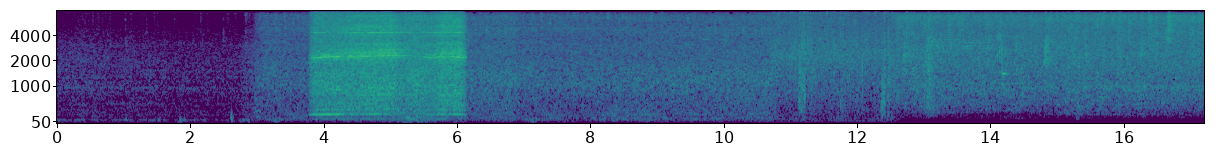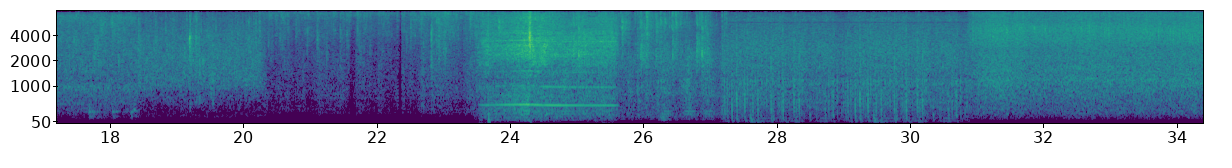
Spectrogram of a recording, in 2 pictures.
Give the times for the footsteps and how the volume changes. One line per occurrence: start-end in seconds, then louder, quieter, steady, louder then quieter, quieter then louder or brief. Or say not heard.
not heard.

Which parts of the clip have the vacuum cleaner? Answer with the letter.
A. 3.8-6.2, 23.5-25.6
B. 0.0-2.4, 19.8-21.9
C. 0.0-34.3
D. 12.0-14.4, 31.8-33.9
A.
